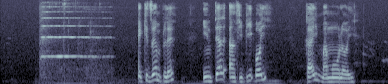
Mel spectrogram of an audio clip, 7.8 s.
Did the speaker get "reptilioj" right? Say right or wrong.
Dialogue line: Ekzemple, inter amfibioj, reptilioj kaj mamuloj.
wrong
